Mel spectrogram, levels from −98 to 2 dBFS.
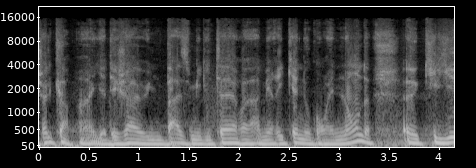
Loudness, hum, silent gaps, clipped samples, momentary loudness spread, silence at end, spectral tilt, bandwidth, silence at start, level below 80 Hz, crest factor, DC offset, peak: -28 LUFS; none; none; under 0.1%; 2 LU; 0 s; -6 dB/octave; 15.5 kHz; 0 s; -44 dBFS; 10 dB; under 0.1%; -16 dBFS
